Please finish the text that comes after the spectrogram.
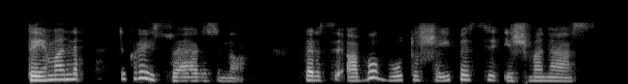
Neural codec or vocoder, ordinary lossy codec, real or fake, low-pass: codec, 16 kHz, 1.1 kbps, Voila-Tokenizer; AAC, 32 kbps; fake; 7.2 kHz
